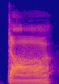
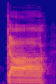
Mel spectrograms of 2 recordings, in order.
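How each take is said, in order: First: The pitch rises from low. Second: The pitch stays level in the middle. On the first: "low rising"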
